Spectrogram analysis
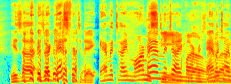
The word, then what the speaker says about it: Amitai: our guest for today, Amitai Marmorstein. Amitai Marmorstein. Hello. Amitai Marmorstein, welcome to the pod. and I believe it's Amitai, just to be clear.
